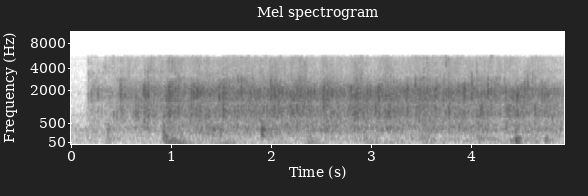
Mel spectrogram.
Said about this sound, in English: Somebody, maybe join me in one more round of applause for our commissioners and for all the volunteers.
